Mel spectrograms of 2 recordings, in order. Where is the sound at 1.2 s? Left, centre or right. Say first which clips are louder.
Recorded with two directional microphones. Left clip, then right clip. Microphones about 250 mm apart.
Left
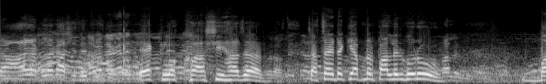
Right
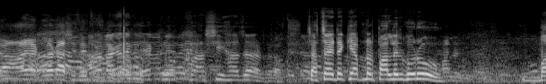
Left 12 dB; left.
